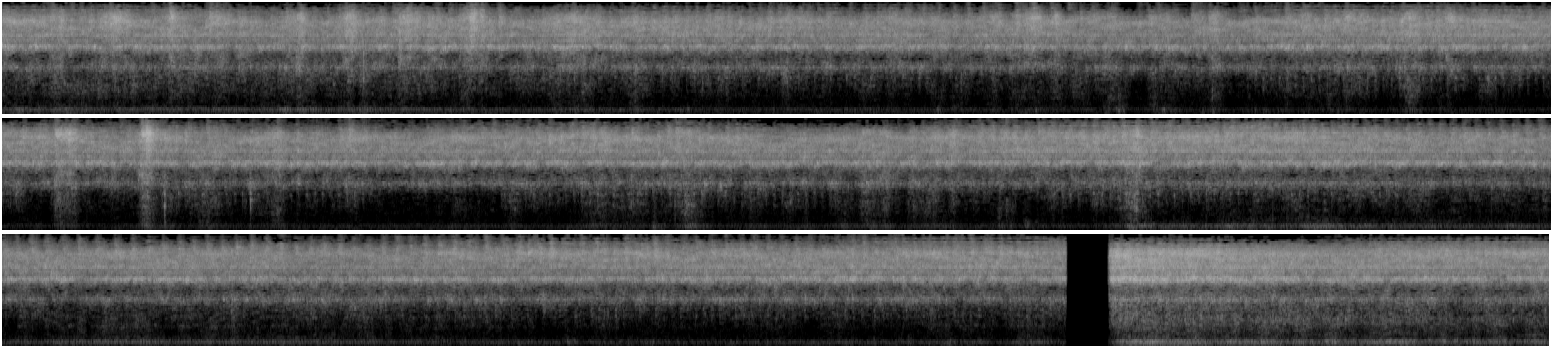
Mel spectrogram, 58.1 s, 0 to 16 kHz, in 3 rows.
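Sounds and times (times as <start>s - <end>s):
high-pitched insect drone: 0.0s - 58.0s.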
